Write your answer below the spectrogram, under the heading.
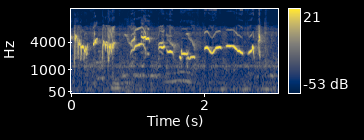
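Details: Oriental magpie-robin (kacer dada putih) singing a rapid mix of harsh chattering notes and sweet wavering whistles, with hardly any gaps between phrases.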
